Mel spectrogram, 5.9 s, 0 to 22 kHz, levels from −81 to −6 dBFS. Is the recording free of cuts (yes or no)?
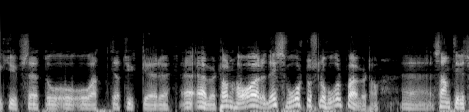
no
